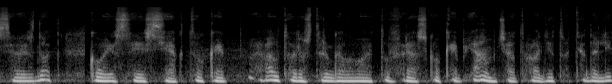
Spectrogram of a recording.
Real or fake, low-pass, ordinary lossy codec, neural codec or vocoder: real; 14.4 kHz; Opus, 32 kbps; none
